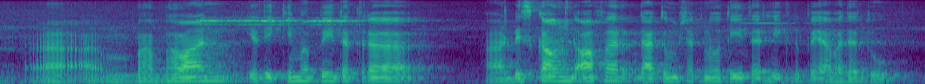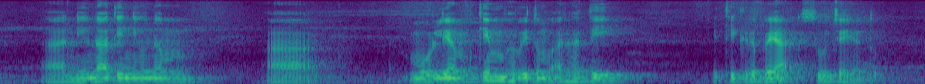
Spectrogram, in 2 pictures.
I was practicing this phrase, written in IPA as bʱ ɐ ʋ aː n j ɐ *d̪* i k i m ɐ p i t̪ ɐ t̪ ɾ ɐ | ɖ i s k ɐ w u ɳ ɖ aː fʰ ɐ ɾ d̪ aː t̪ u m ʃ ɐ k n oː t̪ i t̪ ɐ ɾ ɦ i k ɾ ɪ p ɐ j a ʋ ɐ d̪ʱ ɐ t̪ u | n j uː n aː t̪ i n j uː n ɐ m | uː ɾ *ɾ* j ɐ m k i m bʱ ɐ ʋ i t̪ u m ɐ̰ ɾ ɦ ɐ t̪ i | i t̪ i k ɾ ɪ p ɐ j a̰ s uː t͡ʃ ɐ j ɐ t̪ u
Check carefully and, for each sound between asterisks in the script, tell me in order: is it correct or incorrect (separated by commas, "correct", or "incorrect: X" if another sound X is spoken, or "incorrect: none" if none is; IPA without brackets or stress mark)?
correct, incorrect: l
